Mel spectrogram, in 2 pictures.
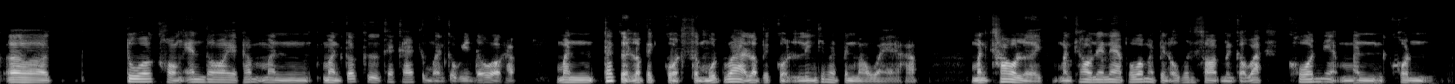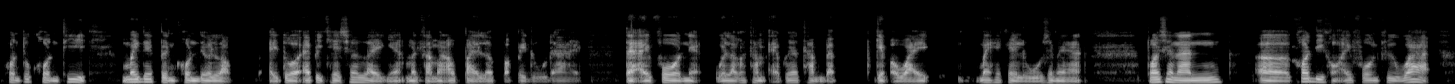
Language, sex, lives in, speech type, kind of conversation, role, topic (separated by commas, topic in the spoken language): Thai, male, Thailand, conversation, unstructured, none, การเก็บข้อมูลส่วนตัวไว้ในโทรศัพท์มือถือเป็นเรื่องน่ากลัวไหม?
